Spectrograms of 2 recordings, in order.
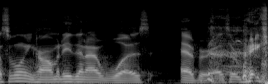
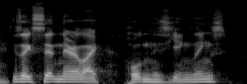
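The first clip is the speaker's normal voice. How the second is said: plain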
